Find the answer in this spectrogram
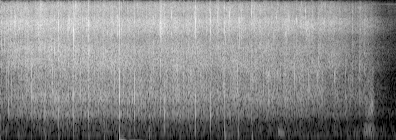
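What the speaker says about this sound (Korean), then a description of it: "우리 하나님 앞에 박수 한번 하자" A church congregation claps together in steady, dense applause for several seconds, fairly close and even, then stops abruptly.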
